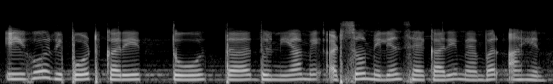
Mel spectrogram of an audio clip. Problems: echo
